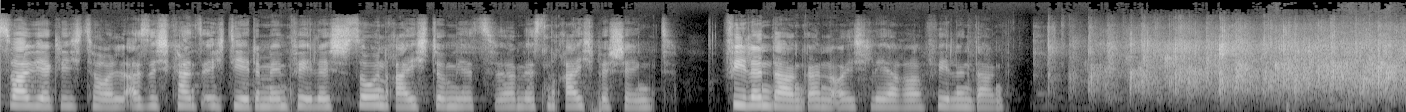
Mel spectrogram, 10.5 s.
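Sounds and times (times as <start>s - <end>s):
speech: 0.0s - 8.0s
audience applause: 7.8s - 10.5s.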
